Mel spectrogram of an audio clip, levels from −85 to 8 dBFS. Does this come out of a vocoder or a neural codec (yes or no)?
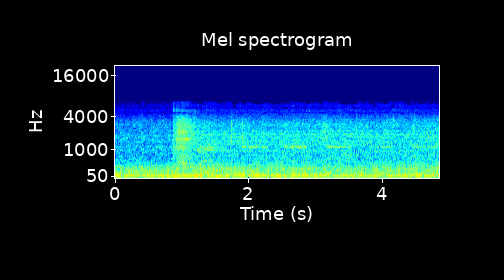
yes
